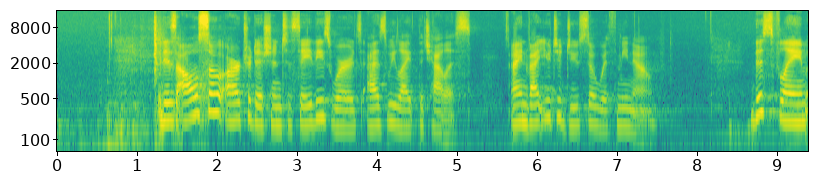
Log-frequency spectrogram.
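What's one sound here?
A young woman reads aloud calmly into a microphone in a reverberant hall.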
